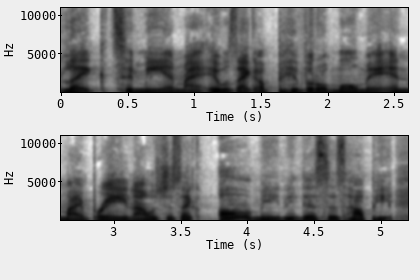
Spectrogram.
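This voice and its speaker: A woman talks in an animated tone, her fairly high voice showing ordinary pitch variation. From Puerto Rico, moved to New York as a child. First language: Spanish. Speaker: comedy podcast co-host. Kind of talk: casual chat.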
